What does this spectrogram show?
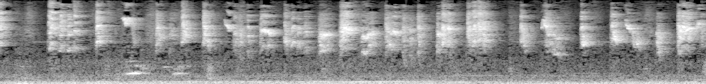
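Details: A long-tailed shrike imitates other birds in a fast, scratchy chatter, the song used as a lure for trapping; dense harsh notes follow one another steadily, over a faint low hum.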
